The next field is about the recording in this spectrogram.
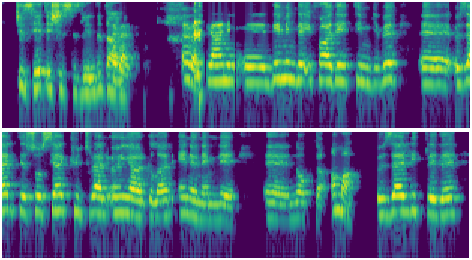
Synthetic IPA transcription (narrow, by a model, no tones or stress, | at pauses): d͡ʒinsijɛt̪eʃisizlʲiːnd̪ɛd̪aevɛ | e̞vɛt̪jaːnɪd̪e̞mind̪ɛifaːd̪ɛɛt̪ʰːiːmɟibɪ | ø̞zɛlʲːiclʲɛso̞sjalʲcʰylʲt̪ʰyɾælʲø̞njaɾɡɯlˠaɾænø̞nɛmlʲɪ | no̞k̚t̪ʰaʔama | ø̞zælʲːiclʲɛd̪ɛ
